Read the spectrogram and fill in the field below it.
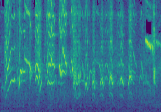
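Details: Oriental magpie-robin song intended to agitate other magpie-robins; quick evenly spaced bursts of high, twisting whistles and chirps, about four per second.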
